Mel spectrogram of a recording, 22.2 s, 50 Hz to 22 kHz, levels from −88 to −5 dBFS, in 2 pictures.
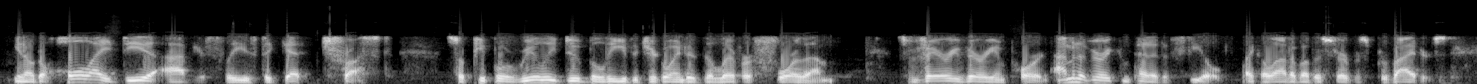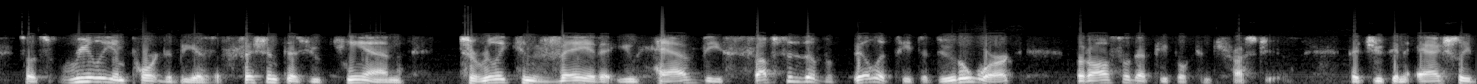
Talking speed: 200 wpm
